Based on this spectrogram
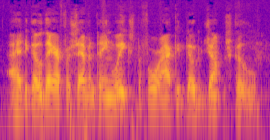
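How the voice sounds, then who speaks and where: This man, with a Southern US accent, talks at a moderate pace in a fairly high pitch with fairly even intonation. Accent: Southern American. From Greensboro, North Carolina. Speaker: war veteran. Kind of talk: oral history interview answer.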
